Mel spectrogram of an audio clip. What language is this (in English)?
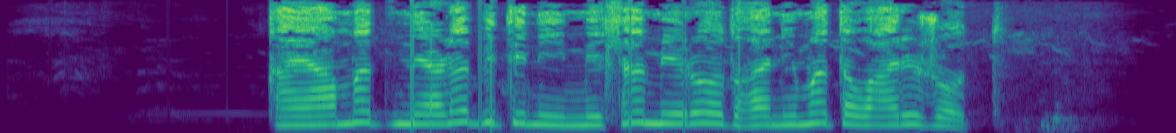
Gawar-Bati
